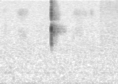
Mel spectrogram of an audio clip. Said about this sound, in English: I'm messing with this USB. Oh, is that the clicking? Maybe.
